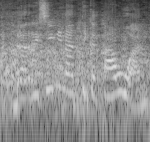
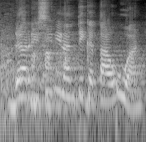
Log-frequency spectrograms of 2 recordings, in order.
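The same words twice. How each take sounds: The two takes are said the same way.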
